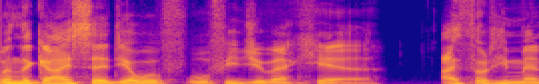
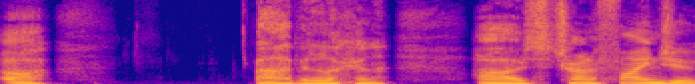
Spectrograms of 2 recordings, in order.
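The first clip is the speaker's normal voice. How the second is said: put-on worried tone of a man; 4 semitones higher than usual. Retelling how the man bringing the meal came looking for the speaker: imitating a worried man. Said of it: "he seemed so like worried".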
